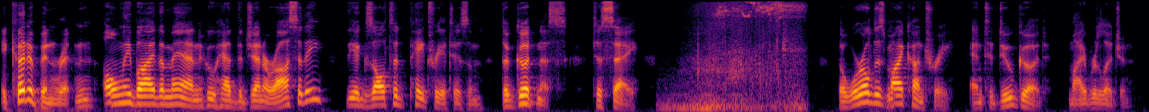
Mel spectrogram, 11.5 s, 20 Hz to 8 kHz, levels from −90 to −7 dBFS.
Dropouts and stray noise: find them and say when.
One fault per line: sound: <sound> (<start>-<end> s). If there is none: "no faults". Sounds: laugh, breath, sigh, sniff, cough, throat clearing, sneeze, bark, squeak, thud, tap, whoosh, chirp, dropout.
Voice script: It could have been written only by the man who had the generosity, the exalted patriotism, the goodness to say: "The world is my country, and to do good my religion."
sound: squeak (6.6-8.1 s)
